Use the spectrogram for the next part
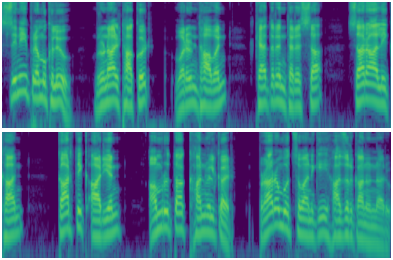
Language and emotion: Telugu, neutral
